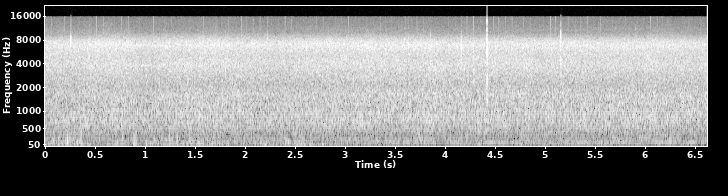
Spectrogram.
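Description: Steady rain falling on shallow floodwater pooled over concrete, an even hiss with the odd single drop ticking close by.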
